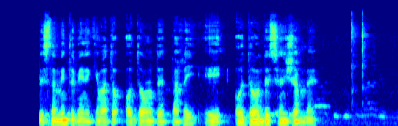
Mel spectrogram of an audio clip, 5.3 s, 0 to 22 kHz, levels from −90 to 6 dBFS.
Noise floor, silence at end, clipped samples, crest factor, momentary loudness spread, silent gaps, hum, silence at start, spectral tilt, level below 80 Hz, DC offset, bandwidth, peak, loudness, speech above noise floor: -52 dBFS; 0.2 s; under 0.1%; 18 dB; 16 LU; none; none; 0.5 s; -5.5 dB/octave; -58 dBFS; under 0.1%; 15 kHz; -16 dBFS; -32 LUFS; 21 dB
